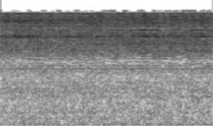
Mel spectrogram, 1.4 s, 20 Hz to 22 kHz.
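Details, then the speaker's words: Kenmore PlasmAire low-profile 6000 BTU air conditioner with LG compressor, curb find, in cool mode; smooth even hum with soft airy hiss, no knock or rattle, compressor running quietly and normally. "sounds good it's quiet very quiet"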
